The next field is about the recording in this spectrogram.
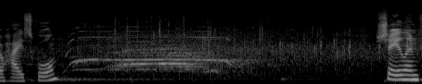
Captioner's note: audience applauding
